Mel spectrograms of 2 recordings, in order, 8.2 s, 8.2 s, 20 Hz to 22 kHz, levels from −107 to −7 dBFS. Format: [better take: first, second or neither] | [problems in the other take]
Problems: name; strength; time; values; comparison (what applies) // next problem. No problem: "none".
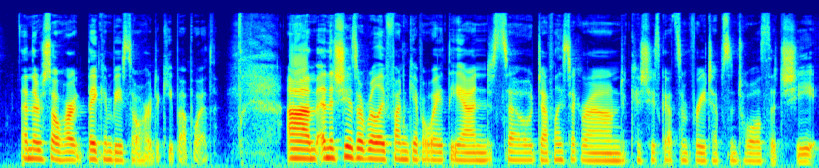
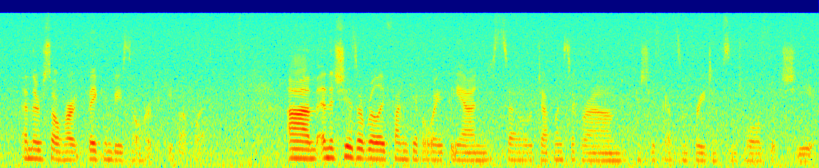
first | hiss; loud; throughout; 8 dB below the speech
